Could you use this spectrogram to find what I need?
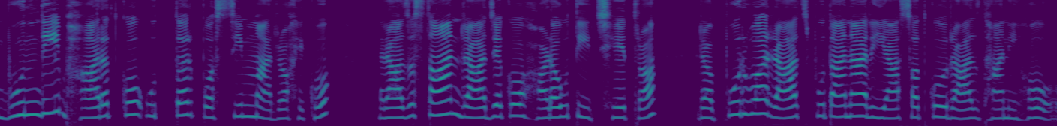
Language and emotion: Nepali, neutral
